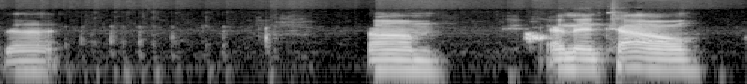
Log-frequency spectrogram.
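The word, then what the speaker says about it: ταυ: like that and then tau it's just kinda like when we say the word ouch like ow so tau that's that's this letter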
